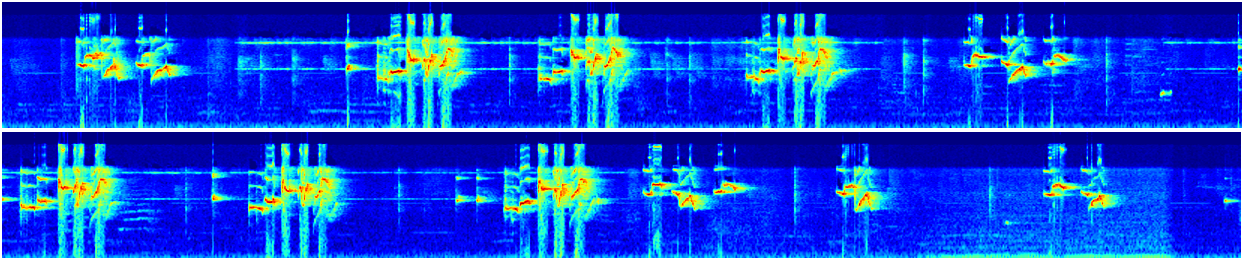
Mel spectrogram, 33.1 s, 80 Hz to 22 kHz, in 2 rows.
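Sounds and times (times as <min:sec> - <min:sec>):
bird singing whistled phrases: 0:04.2 - 0:11.6, 0:16.5 - 0:21.2, 0:22.6 - 0:26.6.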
